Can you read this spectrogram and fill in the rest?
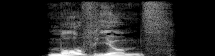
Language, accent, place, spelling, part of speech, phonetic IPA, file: German, Germany, Berlin, Morphiums, noun, [ˈmɔʁfi̯ʊms], De-Morphiums.ogg
- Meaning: genitive of Morphium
